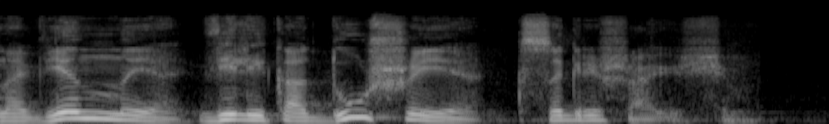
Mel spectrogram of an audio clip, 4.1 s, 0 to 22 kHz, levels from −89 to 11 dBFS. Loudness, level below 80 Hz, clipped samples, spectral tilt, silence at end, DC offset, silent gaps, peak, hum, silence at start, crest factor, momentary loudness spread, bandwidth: -26 LUFS; -70 dBFS; under 0.1%; -6 dB/octave; 0.5 s; under 0.1%; none; -10 dBFS; none; 0 s; 16 dB; 19 LU; 13.5 kHz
